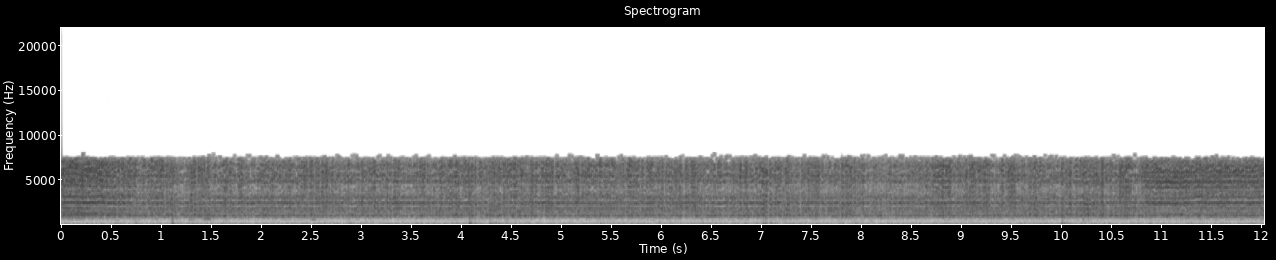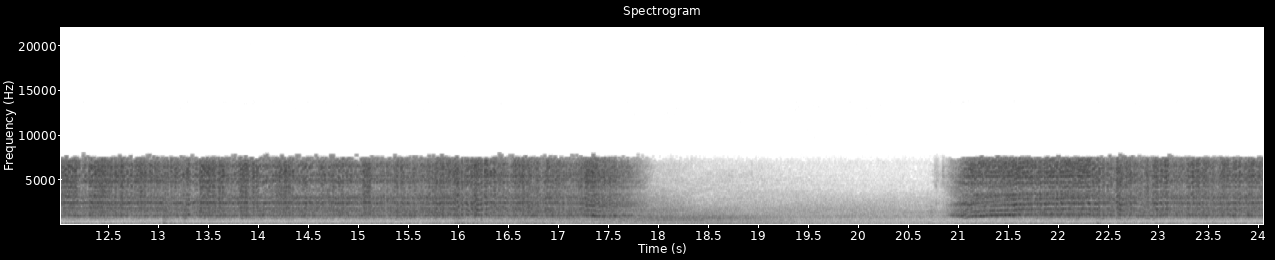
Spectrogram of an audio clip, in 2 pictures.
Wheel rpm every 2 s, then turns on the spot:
160, 160, 160, 160, 160, 160, 160, 160, 80, 0, 90, 160.
none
